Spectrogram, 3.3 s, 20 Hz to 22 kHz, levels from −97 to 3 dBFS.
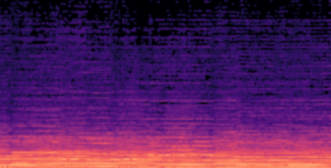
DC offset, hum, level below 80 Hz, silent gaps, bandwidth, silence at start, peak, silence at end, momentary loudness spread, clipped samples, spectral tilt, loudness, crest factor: under 0.1%; none; -64 dBFS; none; 11 kHz; 0 s; -6 dBFS; 0 s; 1 LU; under 0.1%; -7 dB/octave; -17 LUFS; 12 dB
